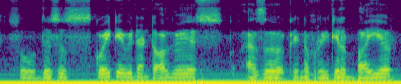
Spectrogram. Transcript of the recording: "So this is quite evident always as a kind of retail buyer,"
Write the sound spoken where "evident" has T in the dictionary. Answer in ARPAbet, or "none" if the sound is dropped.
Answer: T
